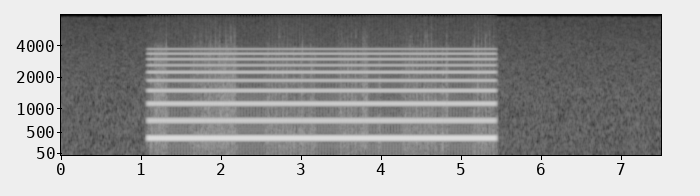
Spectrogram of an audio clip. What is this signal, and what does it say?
Ship horn signal, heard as a ship's horn, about 370 Hz. 1 long. At sea: a vessel nearing a blind bend, or under power and making way in fog.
